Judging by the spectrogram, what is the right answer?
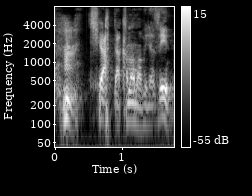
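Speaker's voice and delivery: low, soft aside; quiet, trailing-off mock response; muted retold reaction. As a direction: mutter it low, as if to yourself. Retold muttered reaction to praise.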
